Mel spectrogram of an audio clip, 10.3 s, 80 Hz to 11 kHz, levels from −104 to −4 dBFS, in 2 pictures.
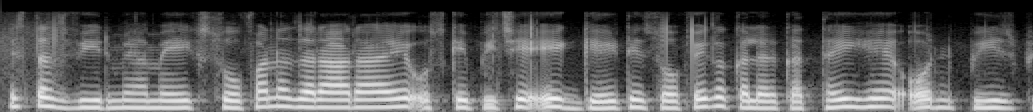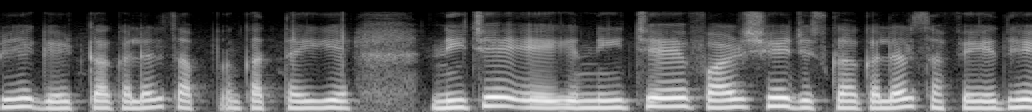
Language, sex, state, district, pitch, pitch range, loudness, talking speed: Hindi, female, Uttar Pradesh, Muzaffarnagar, 210 Hz, 205-230 Hz, -15 LUFS, 220 wpm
